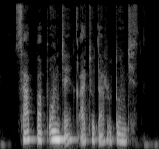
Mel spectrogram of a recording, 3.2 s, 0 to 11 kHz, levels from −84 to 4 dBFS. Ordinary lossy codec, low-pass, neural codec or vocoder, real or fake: AAC, 48 kbps; 9.9 kHz; none; real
